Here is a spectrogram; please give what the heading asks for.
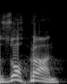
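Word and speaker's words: Zohran: Bernie pronounced it better than you? Yes, I know. It's Zoronqame Mdani. Okay, I know. Zoran.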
